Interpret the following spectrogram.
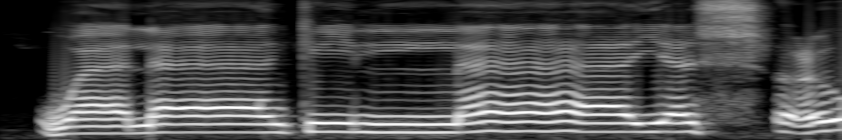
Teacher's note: রু এখানে 3 আলিফ টানিয়ে নুনকে সাকিন করে ফেলবো, কারণ মদের হরফের বামের হরফে ওয়াকফ হইলে মধ্যে আরজি 3 আলিফ টানিয়া পড়িতে হয়।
